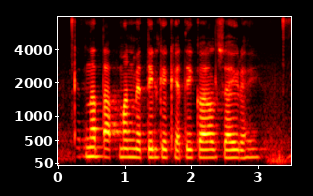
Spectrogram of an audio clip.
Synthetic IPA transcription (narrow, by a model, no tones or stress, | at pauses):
ket̪nat̪apmanmet̪ilkekʰet̪ikəɾəlt͡ʃaɦiɾəɦi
